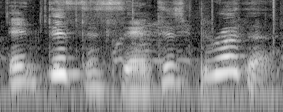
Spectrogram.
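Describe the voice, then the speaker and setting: A man playing a warm-hearted, folksy husband who acts as Santa in an amateur radio play. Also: high-pitched, very animated, a little slow, vocal fry, exaggerated voice. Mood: kindly, jolly. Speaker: actor in an amateur audio play.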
